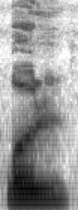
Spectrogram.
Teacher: یہ قاف ہے جو کہ اندر سے نکلتے ہیں حلق سے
